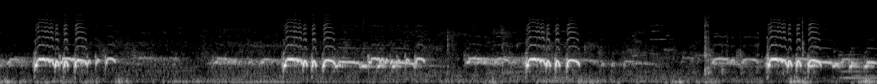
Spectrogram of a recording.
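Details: Local zebra dove song for luring other doves into singing: four evenly spaced phrases, each a quick run of hooked coos trailing into a rolling trill, about every two and a half seconds.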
